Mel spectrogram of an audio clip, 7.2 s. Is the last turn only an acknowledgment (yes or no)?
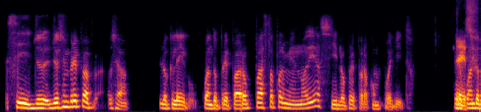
yes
